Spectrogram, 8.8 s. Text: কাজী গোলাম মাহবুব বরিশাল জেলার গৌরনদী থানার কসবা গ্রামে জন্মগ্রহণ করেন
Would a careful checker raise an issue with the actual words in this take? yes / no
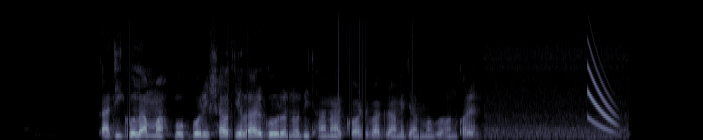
no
